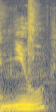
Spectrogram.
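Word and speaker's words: GNU: de género es ese de hecho género se pronuncia new y la mascota de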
